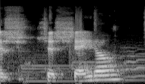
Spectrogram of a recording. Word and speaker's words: Shiseido: Usually I use a Shiseido.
